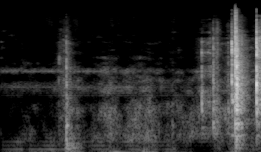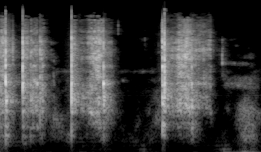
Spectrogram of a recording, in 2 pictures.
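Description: Lid being screwed onto a container of homemade slime, a series of close plastic scrapes and clattering knocks in quick irregular bursts, with no one talking.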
